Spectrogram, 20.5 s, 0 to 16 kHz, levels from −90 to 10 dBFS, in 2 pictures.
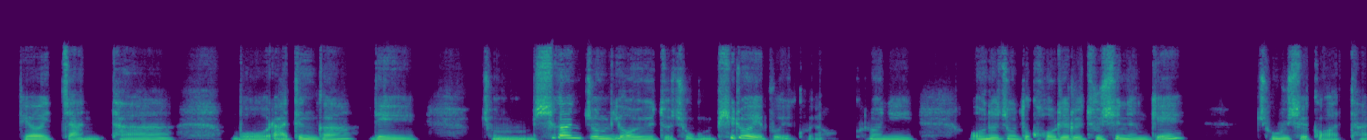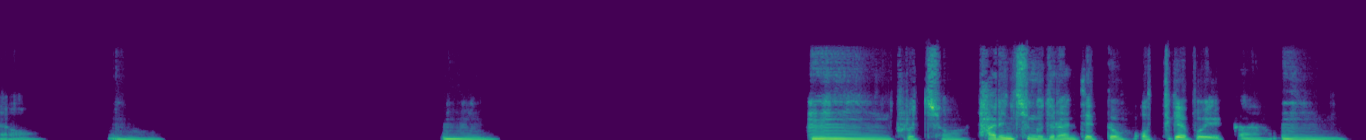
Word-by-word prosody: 되어 175 Hz, +1 st, +3 dB
있지 165 Hz, 0 st, -4 dB
않다." 145 Hz, -1 st, -5 dB, 0.4 s
뭐 -, -, -3 dB
라든가 170 Hz, +2 st, -1 dB
네 140 Hz, -5 st, -1 dB, 0.5 s
좀 70 Hz, -2 st, -4 dB
시간 300 Hz, -2 st, +6 dB
좀 225 Hz, -6 st, +1 dB
여유도 145 Hz, +1 st, 0 dB
좀 -, -, -5 dB, 0.2 s
필요해 -, -, +4 dB
보이고요. -, -, -8 dB, 0.2 s
그러니 160 Hz, -4 st, -5 dB, 0.4 s
어느 175 Hz, +2 st, +1 dB
정도 175 Hz, -2 st, -1 dB
거리를 170 Hz, +5 st, 0 dB
두시는 150 Hz, 0 st, +1 dB
게 235 Hz, -, 0 dB, 0.5 s
좋으실 190 Hz, -3 st, 0 dB
것 -, -, -6 dB
같아요. 145 Hz, +2 st, -9 dB, 0.5 s
음. 140 Hz, -2 st, -6 dB, 2.1 s
음. 155 Hz, -7 st, 0 dB, 2.4 s
음 175 Hz, -5 st, +4 dB
그렇죠. 140 Hz, -2 st, +1 dB
다른 165 Hz, +5 st, +6 dB
친구들한테 160 Hz, -6 st, +2 dB
또 145 Hz, -2 st, +2 dB
어떻게 185 Hz, +7 st, +4 dB
보일까? 135 Hz, -1 st, -1 dB
음. 145 Hz, -5 st, -2 dB
155 Hz, 200 characters per minute, -23 LUFS, 140-175 Hz, 2.4 s, 시간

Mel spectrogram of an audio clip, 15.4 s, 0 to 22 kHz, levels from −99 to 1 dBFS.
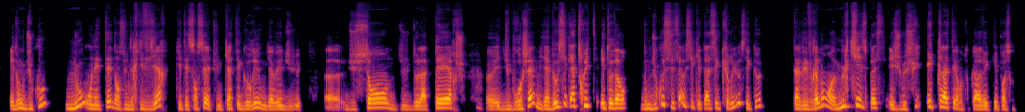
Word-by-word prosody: Et 125 Hz, -, -1 dB
donc, 150 Hz, 0 st, +2 dB
du 135 Hz, +1 st, -3 dB
coup, 270 Hz, -, -3 dB, 0.2 s
nous, 140 Hz, -, +2 dB
on 140 Hz, -, 0 dB
était 130 Hz, +10 st, +2 dB
dans 140 Hz, -4 st, -1 dB
une 125 Hz, 0 st, -5 dB
rivière 125 Hz, -2 st, -2 dB
qui -, -, -7 dB
était 125 Hz, 0 st, -5 dB
censée 135 Hz, +6 st, 0 dB
être 135 Hz, -4 st, -4 dB
une 120 Hz, -2 st, -6 dB
catégorie 135 Hz, +3 st, 0 dB
où 130 Hz, -7 st, -2 dB
il -, -, -9 dB
y -, -, +1 dB
avait 120 Hz, +1 st, 0 dB
du, 110 Hz, +1 st, -8 dB, 0.3 s
heu, -, -, -4 dB
du 115 Hz, 0 st, -11 dB
sandre, 165 Hz, +2 st, +2 dB
du 115 Hz, +1 st, -10 dB
de 115 Hz, +2 st, -4 dB
la 115 Hz, -1 st, +4 dB
perche, 160 Hz, +4 st, +3 dB, 0.3 s
heu 120 Hz, -1 st, -2 dB
et 115 Hz, -, -1 dB
du 115 Hz, +1 st, -7 dB
brochet, 135 Hz, -, +4 dB
mais 165 Hz, -, -1 dB
il -, -, -8 dB
y -, -, +3 dB
avait 130 Hz, +3 st, -1 dB
aussi 190 Hz, -, +4 dB
de -, -, -17 dB
la 225 Hz, -, +5 dB
truite, 245 Hz, +1 st, +1 dB
étonnamment. 155 Hz, 0 st, +4 dB, 0.2 s
Donc, 135 Hz, +1 st, -2 dB
du 140 Hz, -, -3 dB
coup, 285 Hz, -, -1 dB
c'est 170 Hz, -11 st, -5 dB
ça -, -, +1 dB
aussi 200 Hz, -4 st, -4 dB
qui 155 Hz, -, -5 dB
est -, -, -4 dB
assez 145 Hz, +1 st, 0 dB
curieux, 160 Hz, +3 st, -2 dB
c'est 155 Hz, -4 st, -5 dB
que 220 Hz, +4 st, -5 dB, 0.5 s
tu -, -, +2 dB
avais 130 Hz, 0 st, 0 dB
vraiment, 160 Hz, -, +3 dB
heu, -, -, -1 dB
multi-espèces 185 Hz, -, +1 dB
et 135 Hz, -, -2 dB
je 115 Hz, 0 st, -9 dB
me 120 Hz, -, -4 dB
suis 210 Hz, -, -11 dB
éclaté, 175 Hz, -5 st, +3 dB
en 115 Hz, -4 st, -4 dB
tout -, -, -24 dB
cas, 125 Hz, -, +2 dB
avec 120 Hz, -2 st, 0 dB
les 120 Hz, -, -2 dB
poissons. 120 Hz, 0 st, -5 dB
140 Hz, 270 wpm, -24 LUFS, 120-165 Hz, 0.5 s, la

